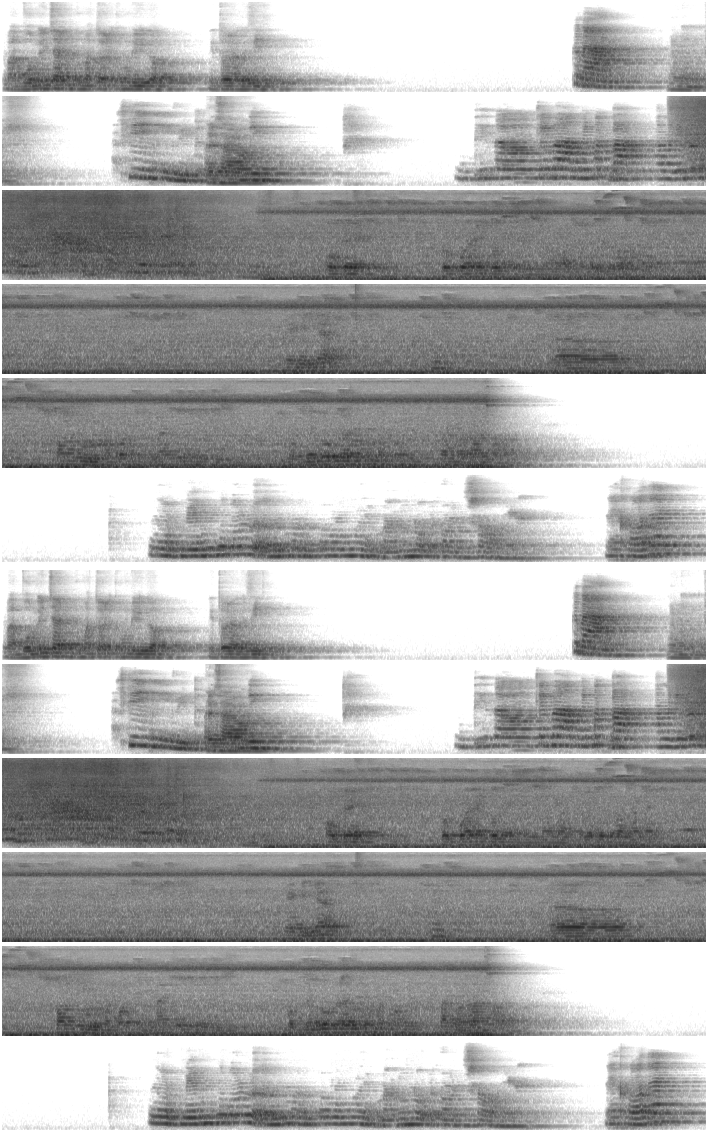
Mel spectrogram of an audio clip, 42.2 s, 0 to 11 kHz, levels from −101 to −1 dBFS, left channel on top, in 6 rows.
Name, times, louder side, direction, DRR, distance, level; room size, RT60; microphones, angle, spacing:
voice 1, 0.0-1.6 2.1-2.6 6.6-7.2 9.1-9.5 16.4-16.8 17.3-17.8 18.4-20.6 23.9-24.5 26.5-27.4 28.7-30.6 31.0-33.3, right 1 dB, 50° right, 0 dB, 0.7 m, -27 dB
voice 2, 5.7-6.2 8.2-9.8 10.4-10.5 11.6-13.3 13.6-16.0 22.1-22.2 25.4-25.7 36.7-40.4 41.2-41.8, right 1 dB, 85° right, -2 dB, 0.9 m, -30 dB
sound 1, 13.7-22.3 22.6-23.3 23.6-23.8, right 1 dB, 10° right, 0.3 m, -23 dB
sound 2, 16.6-33.0, left 1 dB, 55° left, 0.7 m, -24 dB
4.2 x 2.1 x 2.7 m, 1.1 s
head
